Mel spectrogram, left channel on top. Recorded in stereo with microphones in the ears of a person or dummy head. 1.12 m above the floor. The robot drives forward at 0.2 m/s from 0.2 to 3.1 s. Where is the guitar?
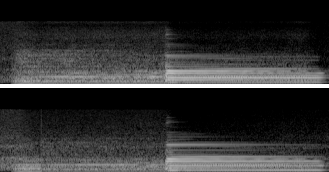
60° left (ahead or behind), 1.5 m; by 3.2 s 50° left (ahead or behind), 1.6 m.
